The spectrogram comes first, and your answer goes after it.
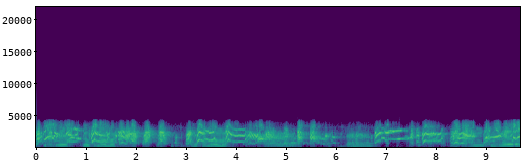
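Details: A litter of English Springer Spaniel puppies born 22 July 2012 whimpers and yips during play. A woman talks soothingly over the first half, then high, wavering puppy whines dominate.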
